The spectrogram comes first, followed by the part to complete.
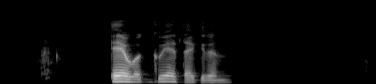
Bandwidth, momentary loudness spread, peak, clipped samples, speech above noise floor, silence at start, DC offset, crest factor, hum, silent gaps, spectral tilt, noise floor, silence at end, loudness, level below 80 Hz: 8.2 kHz; 16 LU; -2 dBFS; under 0.1%; 63 dB; 1.1 s; under 0.1%; 24 dB; none; none; -7 dB/octave; -85 dBFS; 1.5 s; -22 LUFS; -68 dBFS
